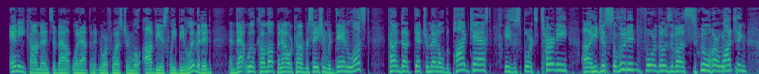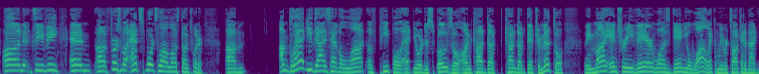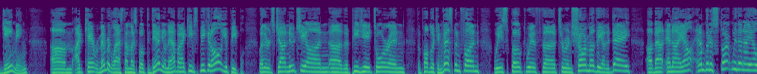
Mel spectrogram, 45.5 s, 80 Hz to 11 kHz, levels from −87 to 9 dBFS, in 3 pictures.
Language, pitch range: English, 165-230 Hz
